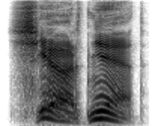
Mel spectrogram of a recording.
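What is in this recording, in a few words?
Soldier negative vocalization ru, Russian; «Чёрт, нет.»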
